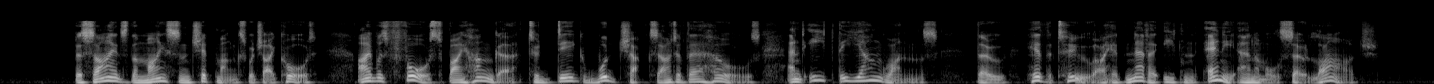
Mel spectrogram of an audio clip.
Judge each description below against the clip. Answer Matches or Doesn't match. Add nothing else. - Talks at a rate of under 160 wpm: Matches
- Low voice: Matches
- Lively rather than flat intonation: Matches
